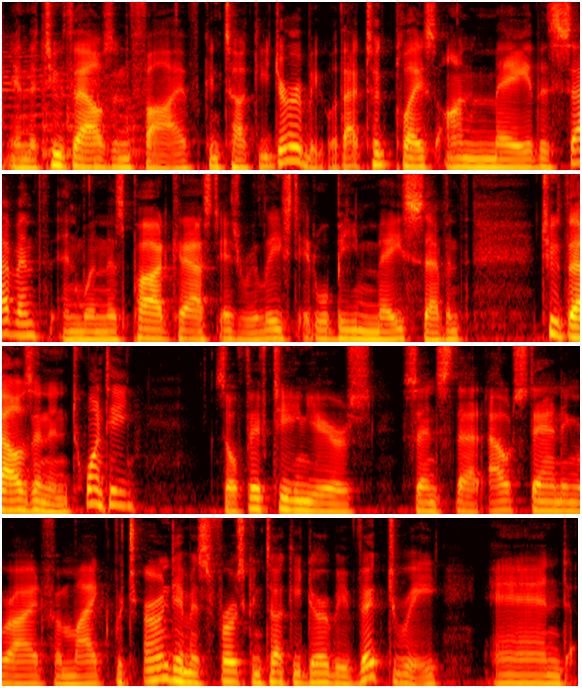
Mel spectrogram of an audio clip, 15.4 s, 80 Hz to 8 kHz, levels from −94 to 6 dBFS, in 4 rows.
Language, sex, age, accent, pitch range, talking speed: English, male, 50-69, American, 110-135 Hz, 170 wpm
